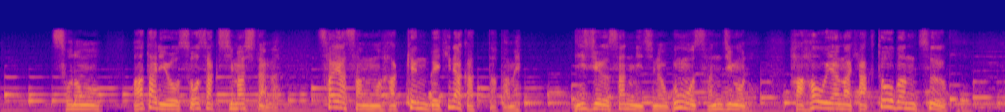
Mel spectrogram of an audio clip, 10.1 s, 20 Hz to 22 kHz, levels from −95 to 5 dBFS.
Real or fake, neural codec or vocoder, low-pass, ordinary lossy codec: fake; codec, 16 kHz in and 24 kHz out, 1 kbps, XY-Tokenizer; 7.2 kHz; none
